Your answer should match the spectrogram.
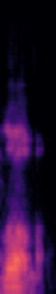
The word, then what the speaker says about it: Louisville: A fellow fellow Louisvillian, and you said it right, Louisville.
